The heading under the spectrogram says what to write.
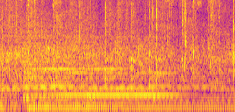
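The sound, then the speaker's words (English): An audience claps their hands steadily to the Lord at the close of an evening church service on Valentine's Day, a dense round of applause over sustained organ or keyboard chords that fill the room. “Come on, somebody clap your hands to the Lord one more time.”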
